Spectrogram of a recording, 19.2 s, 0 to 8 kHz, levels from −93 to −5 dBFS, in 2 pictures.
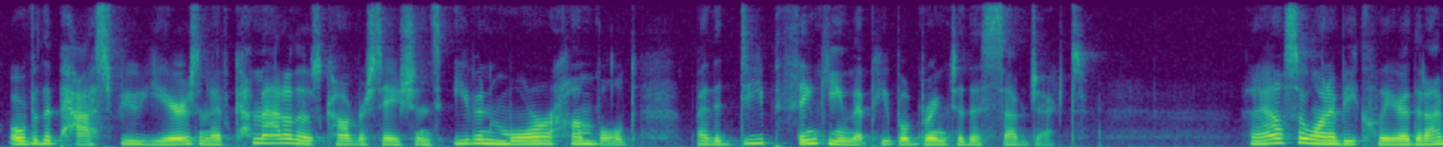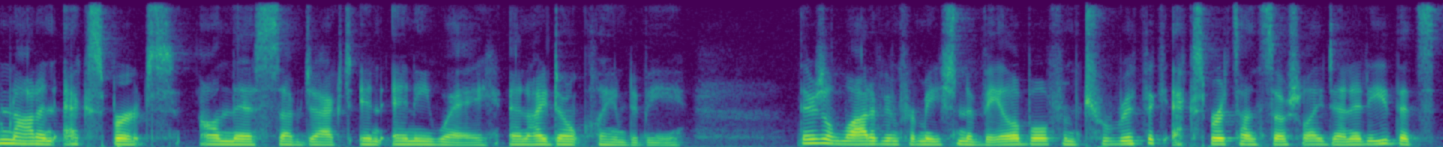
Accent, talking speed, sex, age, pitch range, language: American, 195 wpm, female, 40-59, 160-195 Hz, English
